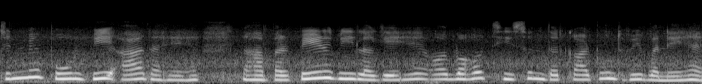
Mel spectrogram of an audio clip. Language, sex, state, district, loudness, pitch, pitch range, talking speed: Hindi, female, Bihar, Saharsa, -14 LUFS, 235 Hz, 215-260 Hz, 170 wpm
